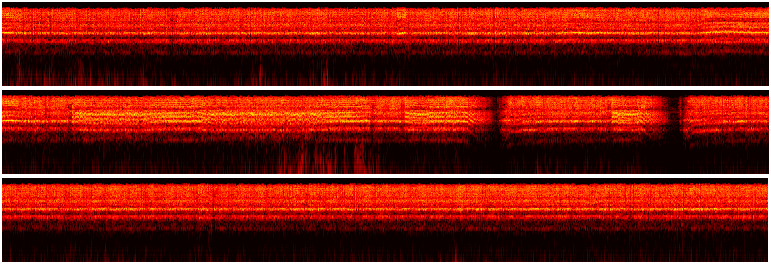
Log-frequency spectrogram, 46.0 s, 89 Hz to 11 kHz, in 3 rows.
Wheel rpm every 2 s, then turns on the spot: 160, 160, 160, 160, 160, 160, 160, 160, 160, 160, 160, 160, 100, 150, 80, 160, 160, 160, 160, 160, 160, 160, 160.
none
